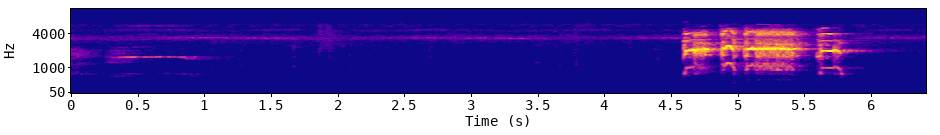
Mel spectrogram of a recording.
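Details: Wild red junglefowl rooster crowing at a decoy rooster in a trapping arena on the edge of swampy scrub: a faint call opens, then a loud, harsh, broken crow bursts out near the end, over a steady high insect whine.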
